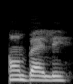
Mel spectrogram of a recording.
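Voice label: "emballee", French; estados animo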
